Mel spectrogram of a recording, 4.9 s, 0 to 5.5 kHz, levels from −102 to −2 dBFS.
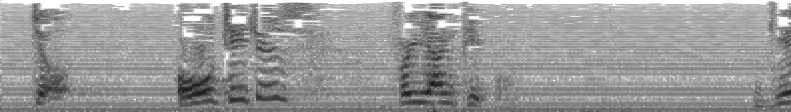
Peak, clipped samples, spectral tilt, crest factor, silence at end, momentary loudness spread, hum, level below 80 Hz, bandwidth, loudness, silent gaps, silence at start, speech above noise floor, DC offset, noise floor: -4 dBFS; under 0.1%; -6 dB/octave; 18 dB; 0 s; 26 LU; none; -46 dBFS; 5.4 kHz; -20 LUFS; none; 0 s; 23 dB; under 0.1%; -42 dBFS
